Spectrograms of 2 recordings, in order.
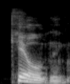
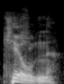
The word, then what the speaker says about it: Kiln: It's Kiln. Kiln. So Kiln is Kiln. Well, you could play on it, right? Because you're killing each other, right? Right. But it is kiln, and kiln is an oven that they use to harden clay.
